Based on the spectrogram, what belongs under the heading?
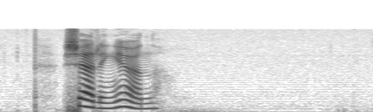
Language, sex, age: Swedish, female, 28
